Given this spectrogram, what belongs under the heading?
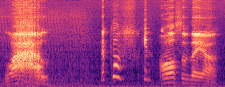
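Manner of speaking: loud high delighted exclaim; thrilled at the sight; excited wow. Real, not acted. Admiring new ships.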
